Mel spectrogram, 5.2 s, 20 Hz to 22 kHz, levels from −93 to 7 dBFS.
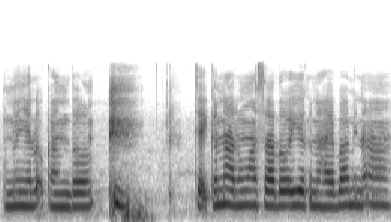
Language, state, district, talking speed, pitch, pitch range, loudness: Santali, Jharkhand, Sahebganj, 105 wpm, 235 Hz, 225-245 Hz, -17 LUFS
